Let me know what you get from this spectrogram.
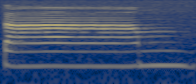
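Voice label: "daam3", Cantonese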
